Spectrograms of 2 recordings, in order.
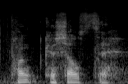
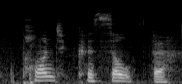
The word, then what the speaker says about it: Pontcysyllte: Just say Pontcysyllte. Pontcysyllte.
